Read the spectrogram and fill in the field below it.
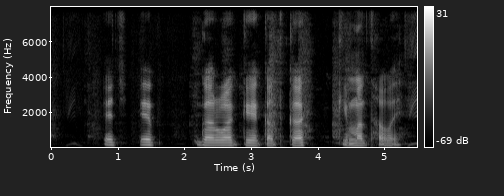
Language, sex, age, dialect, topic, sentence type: Chhattisgarhi, male, 25-30, Eastern, agriculture, question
